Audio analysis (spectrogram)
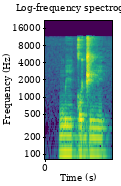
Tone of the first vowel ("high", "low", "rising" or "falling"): high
